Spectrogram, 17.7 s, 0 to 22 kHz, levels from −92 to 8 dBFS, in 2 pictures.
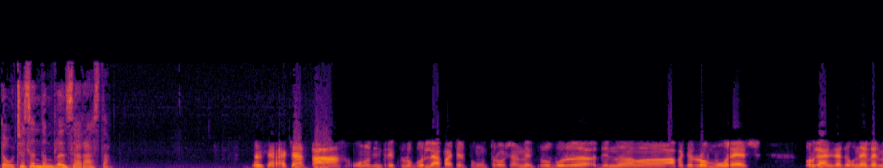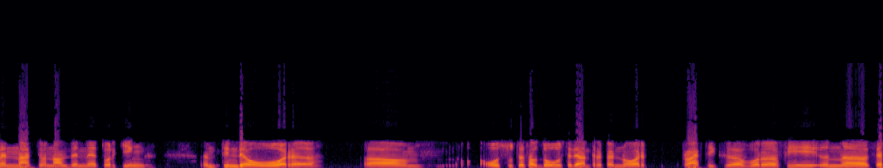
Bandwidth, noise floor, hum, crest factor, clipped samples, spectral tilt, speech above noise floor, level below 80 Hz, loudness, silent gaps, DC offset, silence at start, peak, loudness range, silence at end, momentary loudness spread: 14 kHz; -66 dBFS; none; 18 dB; under 0.1%; -3.5 dB/octave; 41 dB; -48 dBFS; -25 LUFS; none; under 0.1%; 0 s; -8 dBFS; 2 LU; 0 s; 12 LU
